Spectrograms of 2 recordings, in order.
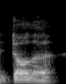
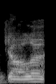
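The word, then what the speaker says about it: dolour: cured to think their dollar others have endured yes that's so true dollar some people pronounce it dollar we use the old pronunciation A Lot the French still have that word it means yeah b-o-l-o-u-r-d-o-l-o-u-r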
